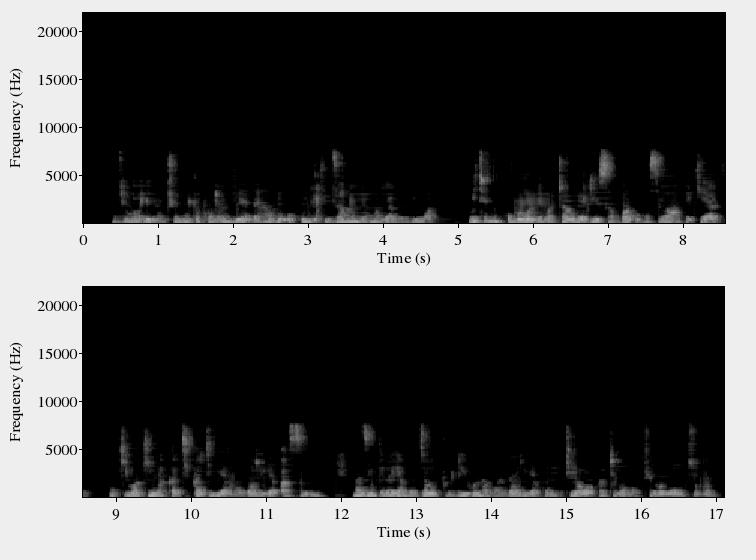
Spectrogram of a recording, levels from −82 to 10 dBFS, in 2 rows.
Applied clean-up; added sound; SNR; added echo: neural mask model DeepFilterNet 3.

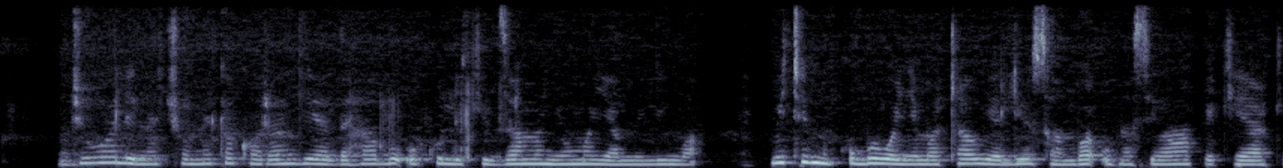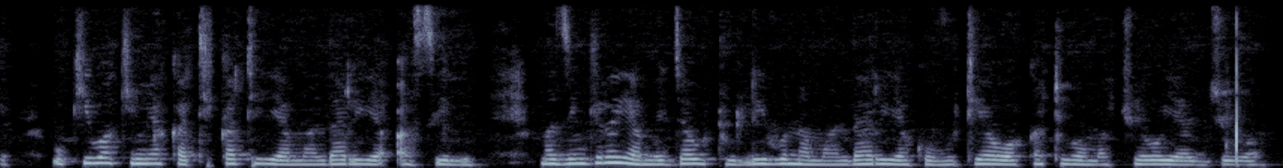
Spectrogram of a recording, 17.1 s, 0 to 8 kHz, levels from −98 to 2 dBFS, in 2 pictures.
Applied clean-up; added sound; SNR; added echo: none; none; none; none.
